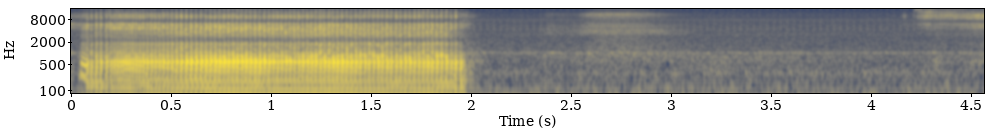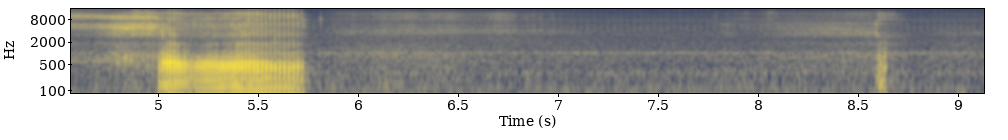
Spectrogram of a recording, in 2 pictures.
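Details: Fat female pug sleeping indoors, snoring loudly: a long rasping snore lasting two seconds, a shorter one around five seconds, quiet breathing between, in a small room.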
